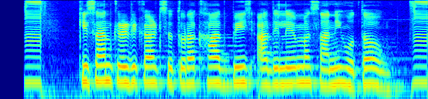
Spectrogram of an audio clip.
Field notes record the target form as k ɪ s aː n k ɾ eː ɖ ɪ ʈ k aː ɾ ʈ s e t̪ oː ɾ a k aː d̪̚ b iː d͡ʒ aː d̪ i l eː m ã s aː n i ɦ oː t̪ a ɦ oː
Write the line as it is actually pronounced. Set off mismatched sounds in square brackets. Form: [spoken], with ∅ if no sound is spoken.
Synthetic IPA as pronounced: k ɪ s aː n k ɾ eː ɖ ɪ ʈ k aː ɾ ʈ s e t̪ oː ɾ a [kʰ] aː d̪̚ b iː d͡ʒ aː d̪ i l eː m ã s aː n i ɦ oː t̪ a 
